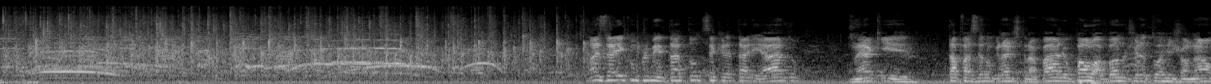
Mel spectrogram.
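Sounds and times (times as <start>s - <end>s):
scattered cheers and whoops: 0.0s - 5.6s
crowd applause: 0.0s - 6.7s
speech: 6.0s - 12.1s.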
